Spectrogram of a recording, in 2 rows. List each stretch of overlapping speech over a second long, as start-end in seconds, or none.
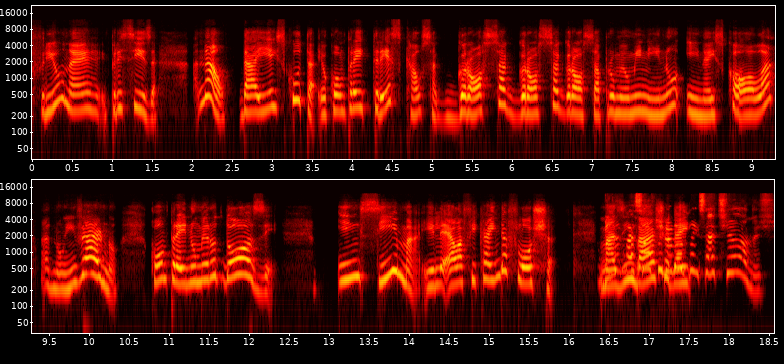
16.4-17.6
